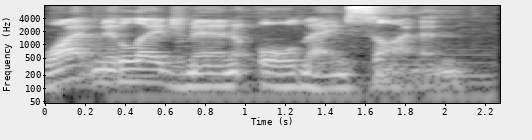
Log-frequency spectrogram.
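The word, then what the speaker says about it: Siimon: used by this guy Sion Reynolds I pronounced the extra I because he has the audacity to include it back in the 80s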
